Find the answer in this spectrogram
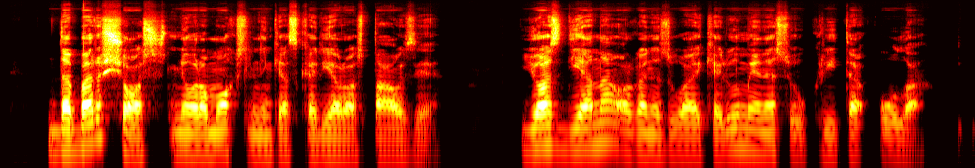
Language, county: Lithuanian, Vilnius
